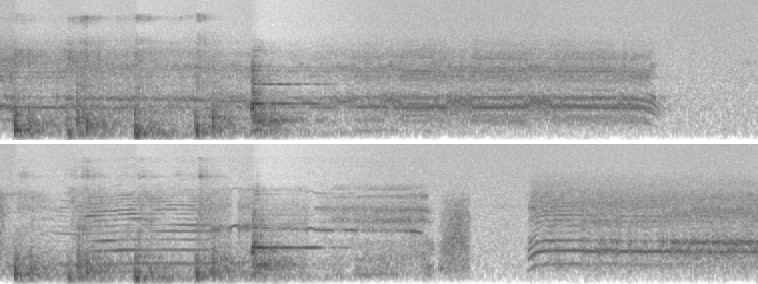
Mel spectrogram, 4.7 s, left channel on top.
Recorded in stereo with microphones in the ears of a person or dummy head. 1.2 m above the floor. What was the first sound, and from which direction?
Running footsteps, 50° left (ahead or behind).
